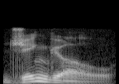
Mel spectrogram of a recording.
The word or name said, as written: jingo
